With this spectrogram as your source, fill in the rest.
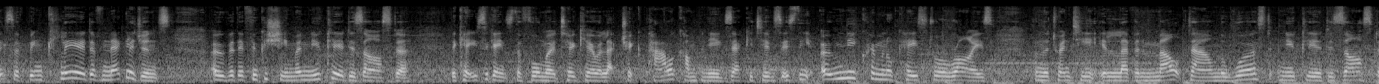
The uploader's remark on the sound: live from the New York Stock Exchange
